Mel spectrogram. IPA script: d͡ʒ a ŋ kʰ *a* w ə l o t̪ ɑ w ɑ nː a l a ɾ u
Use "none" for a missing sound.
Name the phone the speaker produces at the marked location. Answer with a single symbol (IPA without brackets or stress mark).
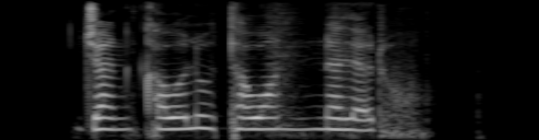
a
